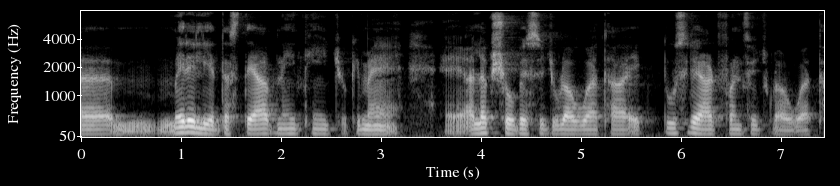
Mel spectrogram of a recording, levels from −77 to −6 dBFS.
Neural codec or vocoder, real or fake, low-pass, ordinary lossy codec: none; real; none; none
